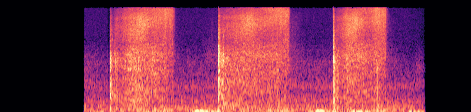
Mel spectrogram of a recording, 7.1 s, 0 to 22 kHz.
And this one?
14-01-sweep-up
Sound of household chores.
chores, CZ, Czech, household, Pansk, Panska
